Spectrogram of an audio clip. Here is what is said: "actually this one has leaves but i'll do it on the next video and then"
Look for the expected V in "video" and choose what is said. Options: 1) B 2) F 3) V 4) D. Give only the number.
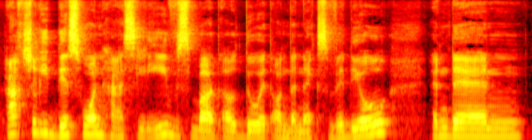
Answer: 3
